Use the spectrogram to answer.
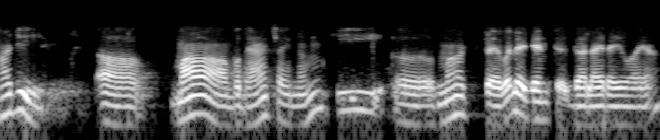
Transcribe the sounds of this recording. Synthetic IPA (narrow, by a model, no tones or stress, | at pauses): ɦãːd͡ʒiː | mãbɐd̪ʱaːjãt͡ʃaːɦinəmki | mãʈɾɛːʋəleːd͡ʒẽɳʈɡaːlaːeɾɐɦjõaːjã̰ː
